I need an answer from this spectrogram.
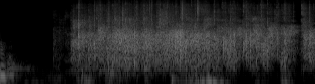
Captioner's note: applause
